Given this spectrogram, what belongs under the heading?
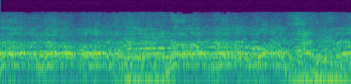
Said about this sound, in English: Tanks rolled in to push back the crowd. With hundreds shouting anti-American slogans, ending in English with "No, no, Bush."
